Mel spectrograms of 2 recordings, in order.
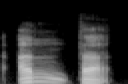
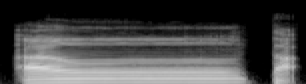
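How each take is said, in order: First: The nasal n is short and not held. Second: The nasal n is held for two counts. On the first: This is ordinary spoken Arabic. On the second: This is the Quran recitation style. "dalam Al-Quran dikatakan anta. Ikhfa, dua harkat"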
